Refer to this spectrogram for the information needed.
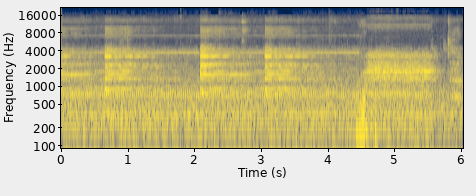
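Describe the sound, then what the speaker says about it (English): A novelty train clock marks the hour with a recorded train sound, faint and distant, as soft bell-like strikes and a brief rumbling passage sit under a steady background hiss. "Yep, that's our train clock."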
